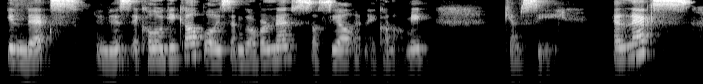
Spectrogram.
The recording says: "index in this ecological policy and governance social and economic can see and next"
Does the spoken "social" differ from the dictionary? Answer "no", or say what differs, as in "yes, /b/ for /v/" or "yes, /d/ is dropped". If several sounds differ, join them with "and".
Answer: yes, /ʃ/ is dropped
